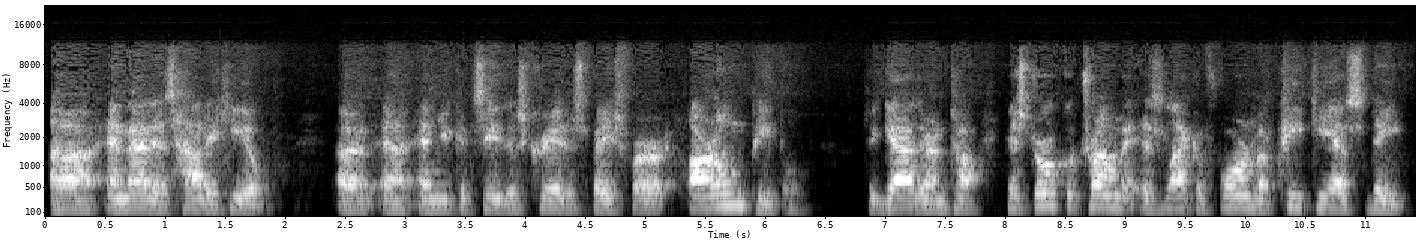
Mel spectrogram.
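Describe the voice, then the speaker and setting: A man's voice: on the high side, unhurried, poor audio. A man, a reverend, speaking in a webinar, hesitant with many fillers. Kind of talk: webinar talk.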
